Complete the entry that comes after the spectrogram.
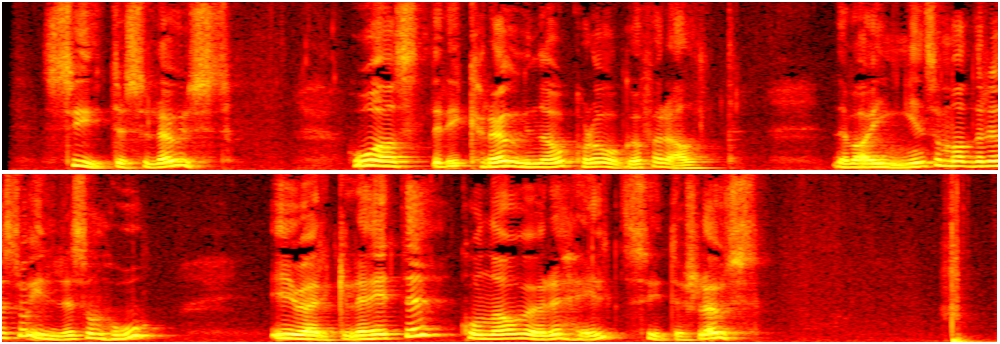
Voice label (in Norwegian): syteslaus, Numedalsmål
